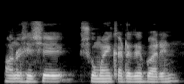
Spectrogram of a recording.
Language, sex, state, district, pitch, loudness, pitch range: Bengali, male, West Bengal, Dakshin Dinajpur, 135 Hz, -15 LUFS, 130-140 Hz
